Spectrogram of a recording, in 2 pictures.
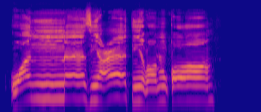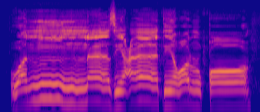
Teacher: غین، را اور قاف، یہ تینوں حروف کو ہمیں پر کرنا ہے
